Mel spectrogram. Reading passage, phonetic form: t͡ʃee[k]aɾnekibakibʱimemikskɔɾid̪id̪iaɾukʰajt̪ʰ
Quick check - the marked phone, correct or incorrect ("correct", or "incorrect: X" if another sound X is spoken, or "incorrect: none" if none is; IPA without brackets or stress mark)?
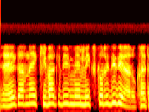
correct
